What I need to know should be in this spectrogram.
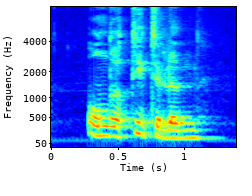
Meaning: to caption, to subtitle
- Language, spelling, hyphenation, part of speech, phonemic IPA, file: Dutch, ondertitelen, on‧der‧ti‧te‧len, verb, /ˌɔn.dərˈti.tə.lə(n)/, Nl-ondertitelen.ogg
